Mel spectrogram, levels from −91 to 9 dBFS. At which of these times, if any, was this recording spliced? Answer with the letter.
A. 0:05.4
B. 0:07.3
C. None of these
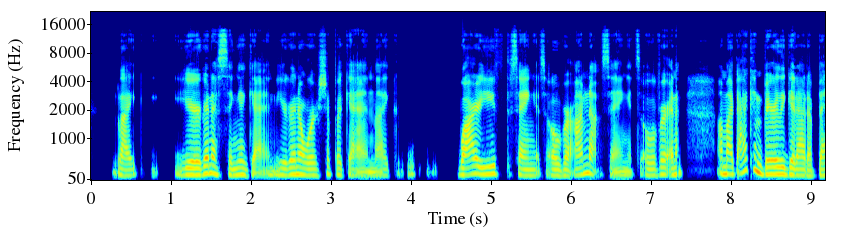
B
